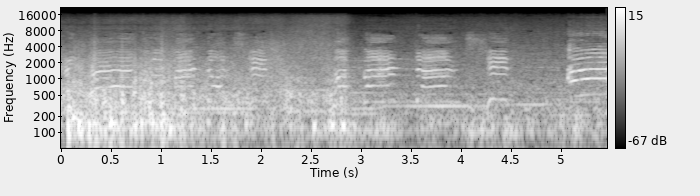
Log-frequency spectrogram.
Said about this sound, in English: What now ensues in this fell storm shall for itself perform. It were best witnessed, not told.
